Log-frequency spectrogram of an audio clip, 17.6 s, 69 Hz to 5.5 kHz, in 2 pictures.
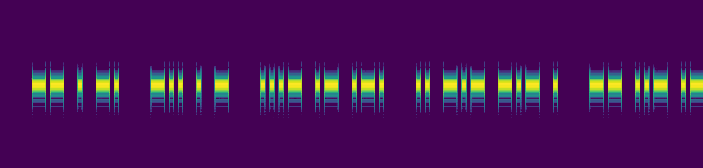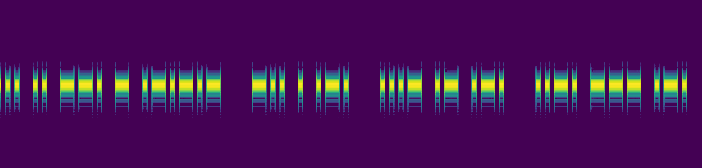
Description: Morse code, heard as a keyed tone, about 21 wpm, 600 Hz. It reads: MEN DET VAR IKKE MULIGT. DER VAR FOR
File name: Ferie QRS 21wpm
